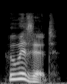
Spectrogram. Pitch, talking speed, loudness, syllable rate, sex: 190 Hz, 265 wpm, -15 LUFS, 6.4 syllables/s, male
